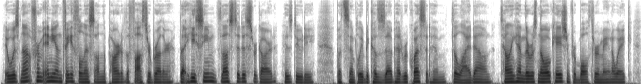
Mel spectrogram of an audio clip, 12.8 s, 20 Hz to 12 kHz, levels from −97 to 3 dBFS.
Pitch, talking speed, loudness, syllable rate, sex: 115 Hz, 190 wpm, -18 LUFS, 5.4 syllables/s, male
